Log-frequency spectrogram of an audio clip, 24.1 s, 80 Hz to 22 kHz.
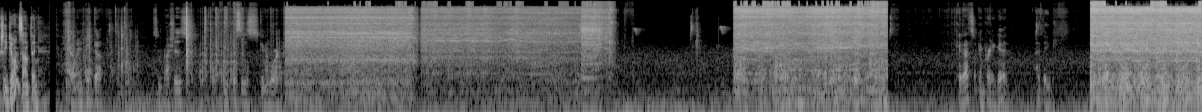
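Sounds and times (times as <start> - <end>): drill spinning brush on plastic: 5.4 - 12.4, 14.7 - 17.8, 21.8 - 24.0.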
